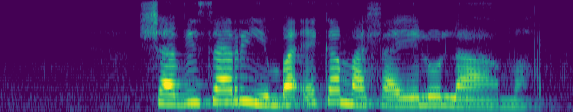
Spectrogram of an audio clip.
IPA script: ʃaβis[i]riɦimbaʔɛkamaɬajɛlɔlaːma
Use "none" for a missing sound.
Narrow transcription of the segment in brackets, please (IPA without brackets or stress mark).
a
